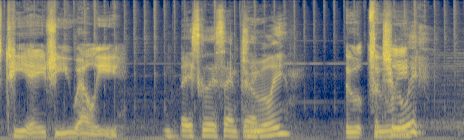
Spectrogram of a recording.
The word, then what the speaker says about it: Thule: of the Thule Society, or Thule, I believe it's pronounced. What? Cthulhu? There's a thing, no, it's Thule.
